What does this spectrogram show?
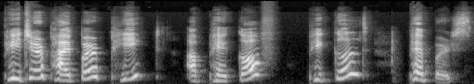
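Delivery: slow "Peter Piper" with puffed Ps; careful, spaced-out model of "picked a peck"; P sound drill. Shown as a demonstration. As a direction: pop each P in "pickled peppers", word by word. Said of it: "পি সাউন্ডটা উচ্চারণ".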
